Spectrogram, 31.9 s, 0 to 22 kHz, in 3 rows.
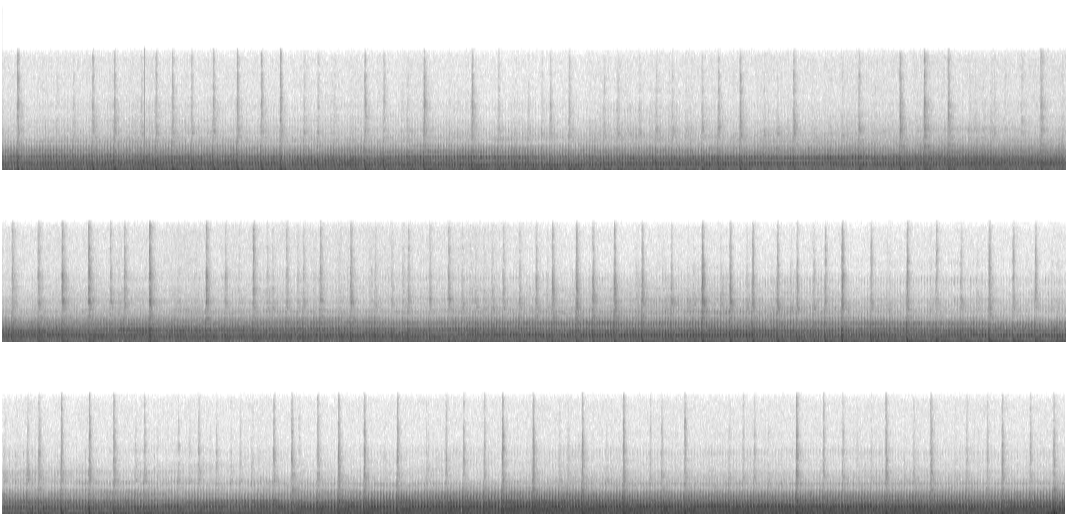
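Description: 2009 Yamaha YZ250 single-cylinder two-stroke engine running at a steady idle on its first start after modification work, growing louder near the end.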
